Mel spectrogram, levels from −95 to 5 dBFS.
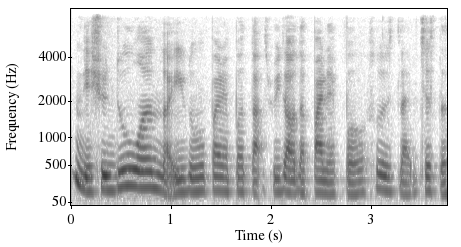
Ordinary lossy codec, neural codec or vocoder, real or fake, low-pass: none; none; real; 7.2 kHz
